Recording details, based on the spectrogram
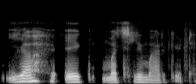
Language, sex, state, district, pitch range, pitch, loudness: Hindi, male, Bihar, Gaya, 105-125 Hz, 115 Hz, -18 LUFS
